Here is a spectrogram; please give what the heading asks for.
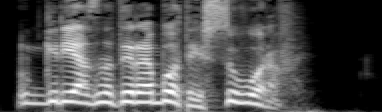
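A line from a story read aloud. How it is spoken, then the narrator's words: Hissed. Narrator (Russian): прошипел мангуст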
